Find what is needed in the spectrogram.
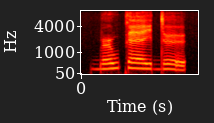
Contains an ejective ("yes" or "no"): no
